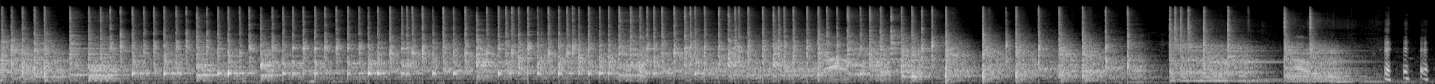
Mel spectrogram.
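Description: Salvaged scrap car parts struck with a pair of thin sticks in a fast, continuous drum roll, with ringing metallic tones. Near the end the roll breaks into separate strikes, and a lower-pitched object is hit.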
